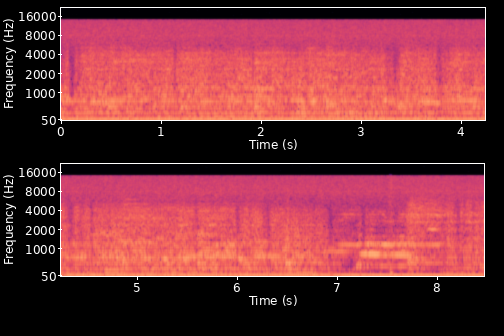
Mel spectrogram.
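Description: Live punk rock band playing loud: electric guitar, drum kit and a singer at the microphone, all thick and dense. About seven seconds in, the drums thin out for a moment under a few held notes, then the full band comes back in.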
